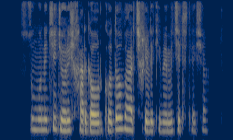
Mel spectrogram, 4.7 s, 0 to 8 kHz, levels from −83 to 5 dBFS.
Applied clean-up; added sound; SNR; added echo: none; none; none; none.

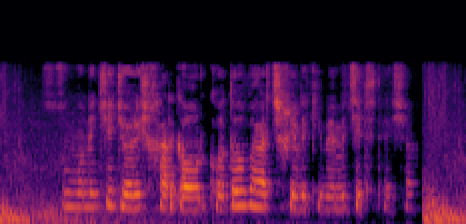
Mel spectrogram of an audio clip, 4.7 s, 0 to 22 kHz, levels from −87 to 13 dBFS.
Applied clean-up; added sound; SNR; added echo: none; Boom; 11 dB; reverberation time 0.2 s.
